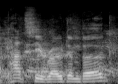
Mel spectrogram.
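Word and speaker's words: Patsy Rodenburg: yeah, Patsy Rodenberg.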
